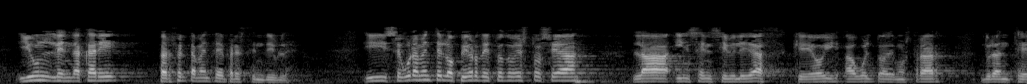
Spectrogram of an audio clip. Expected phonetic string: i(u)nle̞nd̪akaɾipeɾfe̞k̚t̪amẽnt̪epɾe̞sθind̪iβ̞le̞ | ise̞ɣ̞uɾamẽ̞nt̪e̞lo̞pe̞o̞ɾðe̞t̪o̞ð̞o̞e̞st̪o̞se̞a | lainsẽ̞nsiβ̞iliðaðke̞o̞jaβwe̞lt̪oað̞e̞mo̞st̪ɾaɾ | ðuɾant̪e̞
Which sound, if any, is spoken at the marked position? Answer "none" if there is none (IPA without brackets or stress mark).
u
